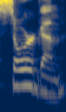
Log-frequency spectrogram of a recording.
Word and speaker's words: sorghum: OR says or, so this word is sorghum.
